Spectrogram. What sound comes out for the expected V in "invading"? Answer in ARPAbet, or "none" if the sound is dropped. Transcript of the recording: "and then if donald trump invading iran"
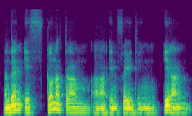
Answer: F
